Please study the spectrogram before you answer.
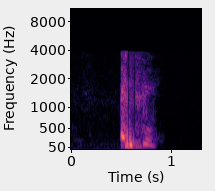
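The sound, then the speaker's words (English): A single brief throat clearing, one short, rough, cough-like burst standing alone with silence before and after. “I'm sorry about that. I had a little tickle in my throat here”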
